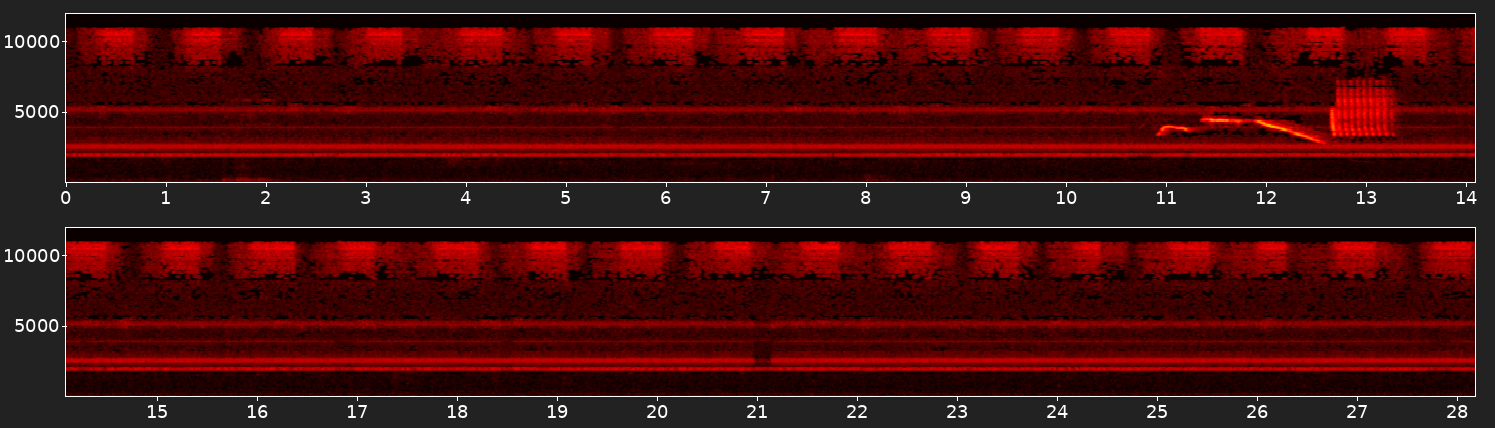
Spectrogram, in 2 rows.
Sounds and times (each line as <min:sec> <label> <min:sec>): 0:00.0 cicadas 0:28.1
0:00.0 crickets 0:28.1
